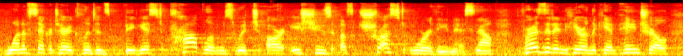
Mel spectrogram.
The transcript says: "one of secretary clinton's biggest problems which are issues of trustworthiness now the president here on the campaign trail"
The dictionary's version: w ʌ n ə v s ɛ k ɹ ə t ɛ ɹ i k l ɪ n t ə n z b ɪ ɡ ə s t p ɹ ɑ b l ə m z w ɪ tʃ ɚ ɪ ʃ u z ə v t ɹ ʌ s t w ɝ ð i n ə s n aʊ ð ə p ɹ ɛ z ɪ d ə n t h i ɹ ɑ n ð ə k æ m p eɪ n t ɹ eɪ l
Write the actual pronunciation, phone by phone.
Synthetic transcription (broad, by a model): w ʌ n ə v s ɛ k ɹ ə t ɛ ɹ i k l ɪ n t ə n z b ɪ ɡ ə s t p ɹ ɑ b l ə m z w ɪ tʃ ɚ ɪ ʃ u z ə v t ɹ ʌ s t w ɝ ð i n ə s n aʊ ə p ɹ ɛ z ɪ d ə n t h i ɹ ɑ n ð ə k æ m p eɪ n t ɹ eɪ l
